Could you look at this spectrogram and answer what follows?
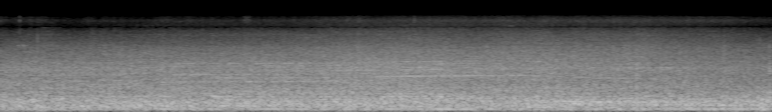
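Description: Steady rumble of city street traffic, with a faint high squeal in the middle.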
